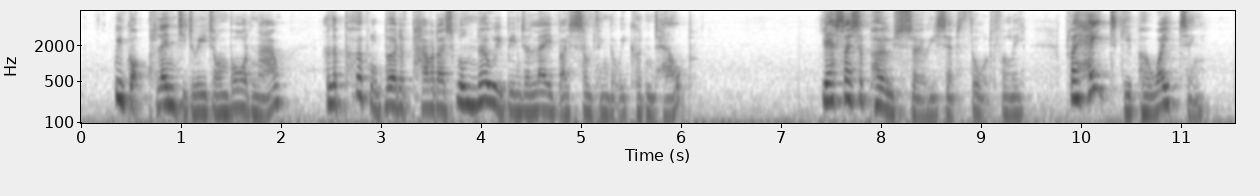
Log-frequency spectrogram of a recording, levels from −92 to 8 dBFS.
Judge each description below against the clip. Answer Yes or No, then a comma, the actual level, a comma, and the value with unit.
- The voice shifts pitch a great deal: Yes, wide, 6.8 semitones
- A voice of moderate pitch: Yes, medium, 160 Hz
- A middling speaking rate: No, fast, 215 wpm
